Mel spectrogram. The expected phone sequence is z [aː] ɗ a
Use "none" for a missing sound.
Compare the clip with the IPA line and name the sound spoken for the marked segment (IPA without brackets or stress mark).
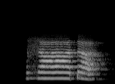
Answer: aː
